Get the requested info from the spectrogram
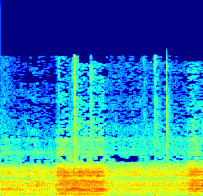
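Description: Portable radio playing thin, muffled music-like audio with no deep bass or treble, swelling louder about half a second in and again near the end.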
